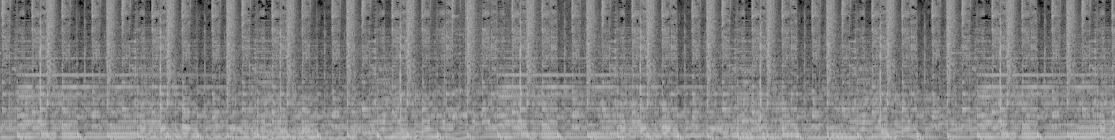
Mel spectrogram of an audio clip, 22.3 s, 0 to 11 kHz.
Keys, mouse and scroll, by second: 4.4 click, 4.6 click, 5.5-6.3 typing, 6.8 Return, 11.5-13.5 drag, 17.1 click, 18.6 click, 18.8 click, 19.7 0, 20.4 Return.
